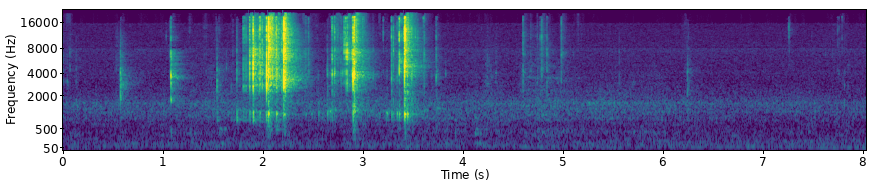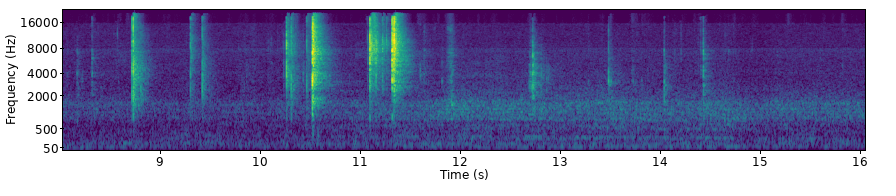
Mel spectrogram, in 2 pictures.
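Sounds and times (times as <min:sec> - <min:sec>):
crab shell cracking: 0:01.0 - 0:03.8.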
